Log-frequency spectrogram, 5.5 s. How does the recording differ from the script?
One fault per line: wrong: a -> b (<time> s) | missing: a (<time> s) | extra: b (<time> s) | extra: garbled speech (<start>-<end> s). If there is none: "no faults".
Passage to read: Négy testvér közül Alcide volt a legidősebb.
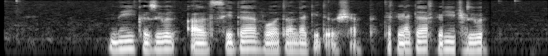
missing: testvér (1.4 s)
extra: garbled speech (3.8-4.9 s)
